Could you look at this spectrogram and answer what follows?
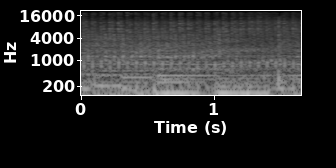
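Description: A 9 hp walk-behind tractor engine running steadily close by, a low throbbing, knocking drone that swells slightly partway through, with no talk over it.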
